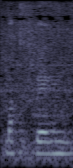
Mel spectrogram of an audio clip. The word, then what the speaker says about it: mukbang: Mukbang videos, you know? Mukbang! Mukbang. Oh, you pronounce it mukbang. Yeah, because muk is like eating, mm-hmm.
